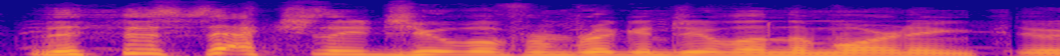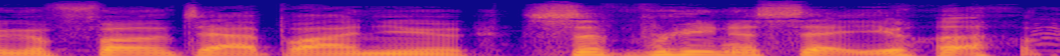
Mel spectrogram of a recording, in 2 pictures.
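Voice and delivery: radio host laughing as he drops the act; laughing reveal. Real, not acted. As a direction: grin through the big reveal. Prank host reveals himself.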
